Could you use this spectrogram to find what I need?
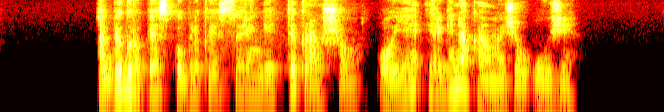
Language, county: Lithuanian, Marijampolė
